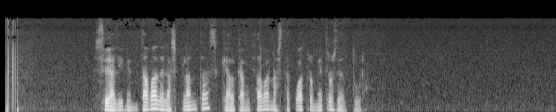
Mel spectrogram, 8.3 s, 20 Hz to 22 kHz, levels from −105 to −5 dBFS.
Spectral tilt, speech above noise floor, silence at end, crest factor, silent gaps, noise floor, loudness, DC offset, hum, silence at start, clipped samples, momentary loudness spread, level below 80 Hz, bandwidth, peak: -7.5 dB/octave; 38 dB; 2.95 s; 22 dB; none; -60 dBFS; -22 LUFS; under 0.1%; none; 0.1 s; under 0.1%; 17 LU; -50 dBFS; 11.5 kHz; -2 dBFS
